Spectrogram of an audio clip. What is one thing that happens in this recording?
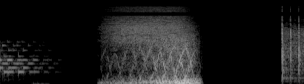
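A game piece is knocked off with a whoosh.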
